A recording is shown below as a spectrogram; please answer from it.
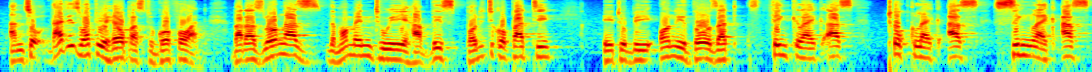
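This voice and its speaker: A husky male voice with a Zambian accent, talking as a priest invited onto an interview programme. He speaks earnestly and conversationally, repeating phrases for emphasis as he offers social commentary with a preacherly touch. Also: medium pitch, darkish tone.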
